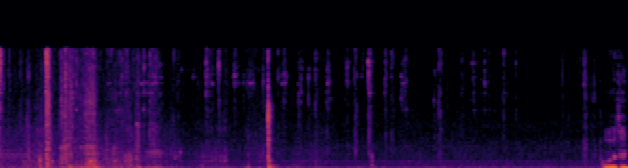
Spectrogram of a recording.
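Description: Faint rustling of a leather-and-shearling vest with light metallic clicks from its zippers as the wearer moves, several in the first second and one sharper click a little before the middle.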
